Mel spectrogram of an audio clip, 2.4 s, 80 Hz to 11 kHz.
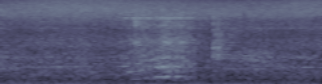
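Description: Concept2 rowing machine's air-resistance fan flywheel whirring steadily as it is rowed, with a slight swell about a second in.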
